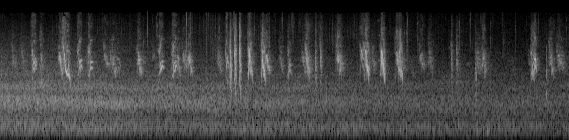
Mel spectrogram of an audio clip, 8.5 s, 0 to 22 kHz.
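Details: Flock of sparrows coming to a plum tree at a Tenmangu shrine for food, June 17, 2022, giving scattered sharp high chirps roughly every half second over constant hissing noise.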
